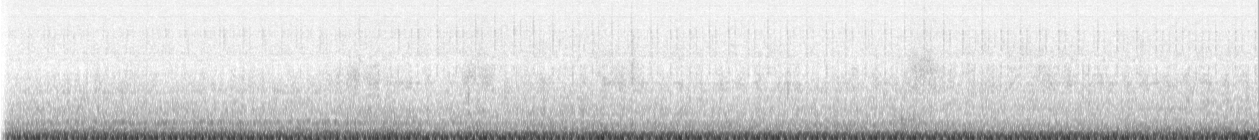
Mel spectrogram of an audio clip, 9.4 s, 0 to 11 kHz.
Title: LS1 Misfire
